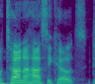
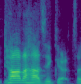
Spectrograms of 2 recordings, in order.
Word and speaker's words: Ta-Nehisi Coates: I can't ever pronounce his name, but oh, Ta-Nehisi Coates. – Ta-Nehisi Coates.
